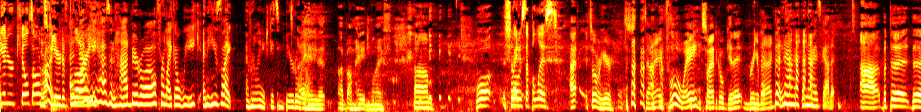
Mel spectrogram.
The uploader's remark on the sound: It's a live show in the record breaking heat at the start of June.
